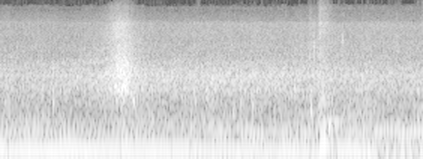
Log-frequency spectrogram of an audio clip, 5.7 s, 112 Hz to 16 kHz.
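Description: A loud straight-piped 2004 Ford Mustang GT V8 cruises at night, a deep steady exhaust drone with a brief rev change and shift partway through, heard from inside the car with no talking.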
